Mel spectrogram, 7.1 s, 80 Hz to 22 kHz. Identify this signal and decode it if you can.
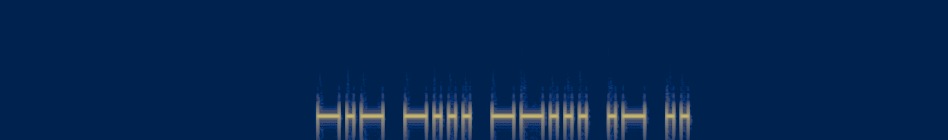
Morse code, heard as a keyed tone, about 21 wpm, 700 Hz. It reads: KB7AI
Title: USA Call Signs - 5 Characters - Repeated 3x - 22wpm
